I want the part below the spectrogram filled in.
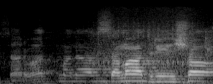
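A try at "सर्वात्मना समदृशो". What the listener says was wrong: Нет. You're changing the melody. Sarvatmana Samadrisho.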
